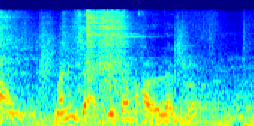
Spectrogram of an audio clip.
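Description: Stainless-steel chafing dish lid and serving tongs clinking and scraping: a sharp metallic clink at the start and a short scraping rattle just under a second in.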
